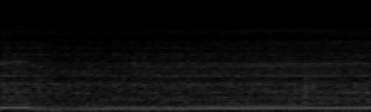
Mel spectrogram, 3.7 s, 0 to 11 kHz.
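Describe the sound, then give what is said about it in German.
The engine of a Triumph Tiger 900 Rally Pro Edition adventure motorcycle from Turatech idles steadily, a continuous low throbbing rumble with a constant level and no change in pace, with no one speaking. “Ich fahre hier eine Triumph Tiger 900 Rally Pro Edition von Turatech.”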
